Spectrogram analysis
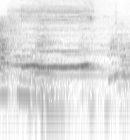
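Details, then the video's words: A dog whines while begging for food as its owner sits on the couch: a high, thin, steady whimper held for about a second with a slight upward lift, music playing faintly behind, then a person says "not for you". "Whining dog wants my food"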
